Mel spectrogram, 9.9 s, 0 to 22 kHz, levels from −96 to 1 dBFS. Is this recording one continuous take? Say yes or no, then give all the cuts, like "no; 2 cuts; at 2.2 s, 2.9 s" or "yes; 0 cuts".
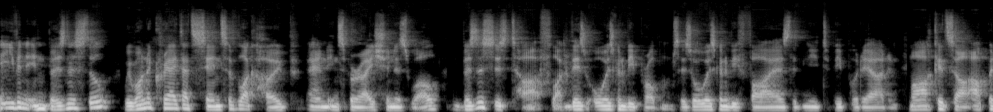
no; 2 cuts; at 1.1 s, 4.4 s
